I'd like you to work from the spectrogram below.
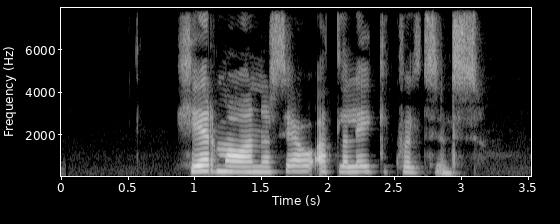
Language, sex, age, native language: Icelandic, female, 30-39, Icelandic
